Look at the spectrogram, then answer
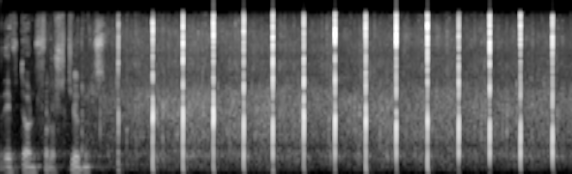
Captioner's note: audience applauds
